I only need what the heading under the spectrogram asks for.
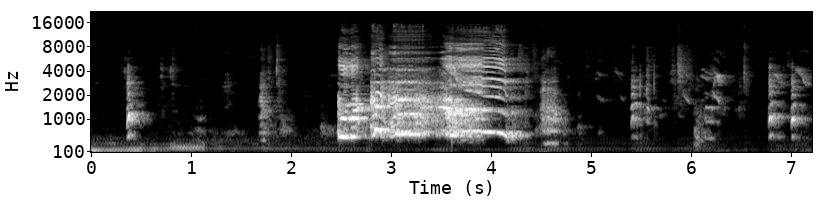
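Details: Ayam Ketawa rooster, red in colour, standing atop its cage and crowing sweetly: a loud two-second crow with rapid stuttering pulses, framed by scattered short clucks and sharp chirps before and after.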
